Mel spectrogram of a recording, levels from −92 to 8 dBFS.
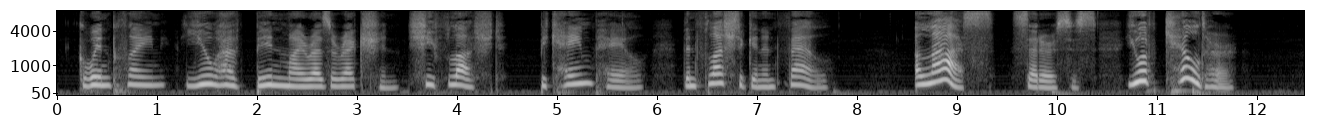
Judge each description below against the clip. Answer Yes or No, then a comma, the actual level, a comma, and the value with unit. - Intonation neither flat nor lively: Yes, average, 4.5 semitones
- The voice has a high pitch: Yes, high, 240 Hz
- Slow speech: Yes, slow, 105 wpm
